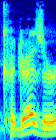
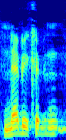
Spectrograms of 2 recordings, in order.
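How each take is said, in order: First: The consonant before the ending is an r. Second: The consonant before the ending is an n. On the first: This is the more accurate form of the name. "is probably the proper pronunciation" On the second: This is the familiar form of the name. "I'll just use the thing we're familiar with"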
